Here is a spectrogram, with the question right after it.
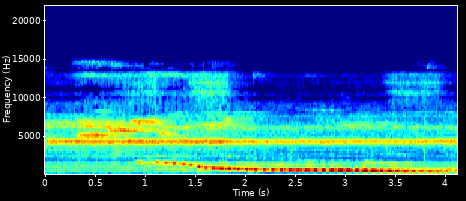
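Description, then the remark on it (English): A manucode, a plain, raven-like bird of paradise, gives a single long, hollow, ghostly note that slides steadily downward in pitch with a faint pulsing wobble, made through a specially modified trachea running the length of its body, over a constant high insect drone. “The menacode is one of the plainer-clothed birds of paradise.”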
